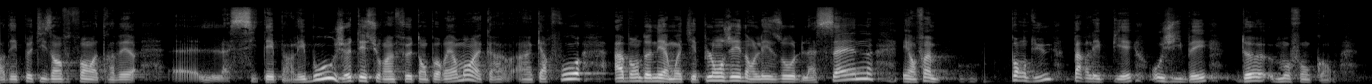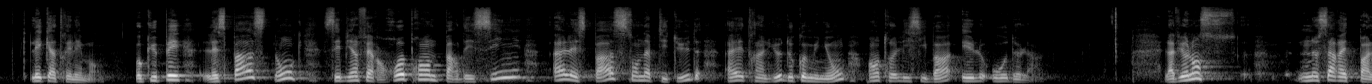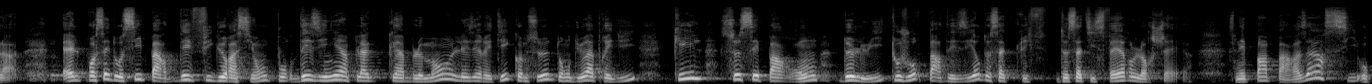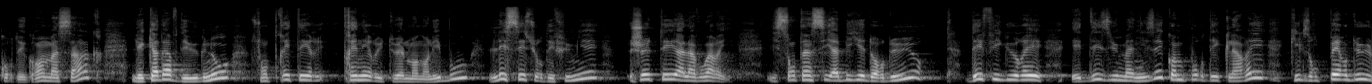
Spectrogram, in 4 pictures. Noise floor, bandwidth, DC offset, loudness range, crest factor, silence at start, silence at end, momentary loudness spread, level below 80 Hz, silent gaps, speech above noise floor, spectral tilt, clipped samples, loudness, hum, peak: -64 dBFS; 15.5 kHz; under 0.1%; 5 LU; 20 dB; 0 s; 0 s; 12 LU; -76 dBFS; none; 42 dB; -5 dB/octave; under 0.1%; -23 LUFS; none; -2 dBFS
